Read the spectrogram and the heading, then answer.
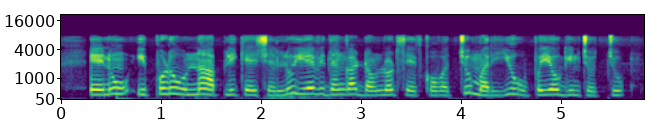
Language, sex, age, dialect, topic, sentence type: Telugu, female, 18-24, Southern, banking, question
